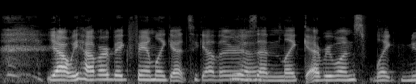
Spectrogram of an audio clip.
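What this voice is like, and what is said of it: Usual voice. Nothing is said of it.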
